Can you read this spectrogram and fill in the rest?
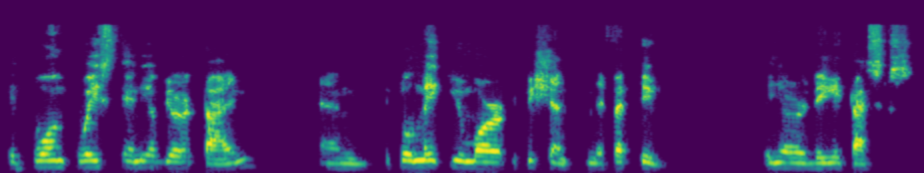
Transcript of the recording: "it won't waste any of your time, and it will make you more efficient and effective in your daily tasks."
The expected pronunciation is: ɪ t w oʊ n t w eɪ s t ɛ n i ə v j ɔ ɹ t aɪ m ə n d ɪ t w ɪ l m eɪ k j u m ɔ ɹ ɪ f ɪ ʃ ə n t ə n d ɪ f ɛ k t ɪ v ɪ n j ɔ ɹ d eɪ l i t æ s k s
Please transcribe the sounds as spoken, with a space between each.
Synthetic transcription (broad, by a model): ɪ t w oʊ n t w eɪ s t ɛ n i ə v j ɔ ɹ t aɪ m ə n d ɪ t w ɪ l m eɪ k j u m ɔ ɹ ɪ f ɪ ʃ ə n t ə n d ɪ f ɛ k t ɪ v ɪ n j ɔ ɹ d eɪ l i t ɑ s k s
